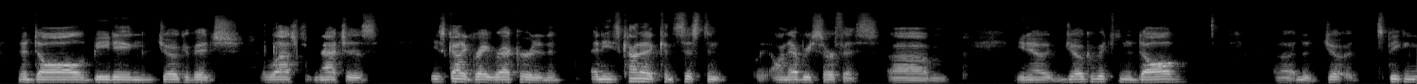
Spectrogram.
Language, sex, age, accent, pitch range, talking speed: English, male, 20-39, American, 110-120 Hz, 125 wpm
